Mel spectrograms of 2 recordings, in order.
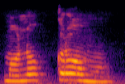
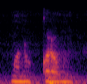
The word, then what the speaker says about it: monocromo: Nos dice monocromo, grave, monocromo, ¿ya?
